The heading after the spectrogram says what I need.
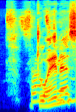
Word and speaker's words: Duenas: Duenas. Am I saying that right? Duenas?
